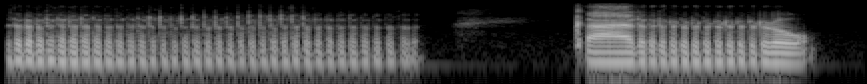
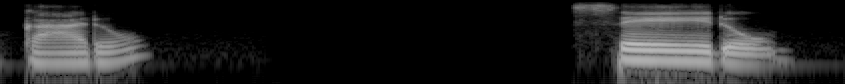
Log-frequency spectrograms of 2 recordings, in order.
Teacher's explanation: hay varios contactos varios choques no toques de la punta de la lengua en los alveolos se llama vibrante múltiple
